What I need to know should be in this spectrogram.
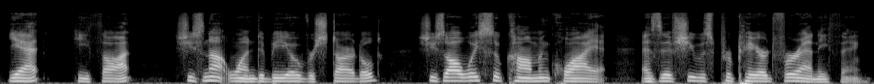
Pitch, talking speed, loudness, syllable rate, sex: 145 Hz, 150 wpm, -17 LUFS, 4.3 syllables/s, female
